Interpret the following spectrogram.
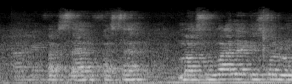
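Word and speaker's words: Farfar: es el nombre, que se escribe PH, se pronuncia F, Farsar, más Obana, que son los mejores ríos de Damasco, y este me va a sumergir en el río Jordán.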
